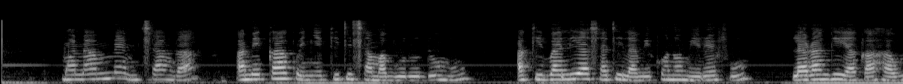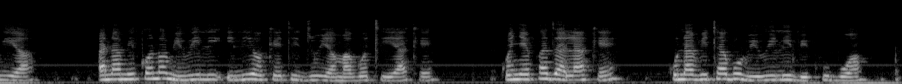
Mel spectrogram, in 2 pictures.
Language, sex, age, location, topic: Swahili, female, 18-24, Kisii, education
